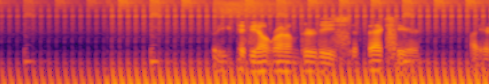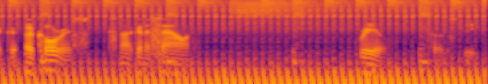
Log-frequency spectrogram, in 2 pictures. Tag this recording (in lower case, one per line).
music
speech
